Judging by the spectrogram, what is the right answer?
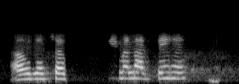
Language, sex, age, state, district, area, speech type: Hindi, female, 45-60, Uttar Pradesh, Lucknow, rural, conversation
